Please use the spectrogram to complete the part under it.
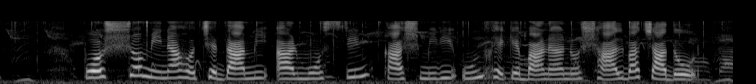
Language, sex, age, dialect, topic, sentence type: Bengali, female, 60-100, Northern/Varendri, agriculture, statement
